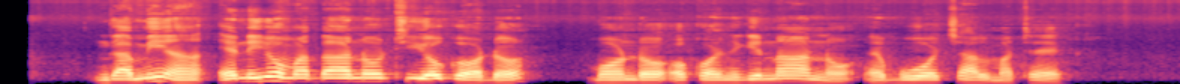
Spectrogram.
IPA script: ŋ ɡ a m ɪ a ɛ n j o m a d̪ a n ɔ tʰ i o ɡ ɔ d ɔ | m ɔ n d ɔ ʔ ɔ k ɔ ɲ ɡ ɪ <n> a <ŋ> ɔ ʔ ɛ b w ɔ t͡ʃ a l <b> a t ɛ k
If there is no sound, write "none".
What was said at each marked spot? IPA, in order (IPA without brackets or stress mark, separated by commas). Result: n, n, m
